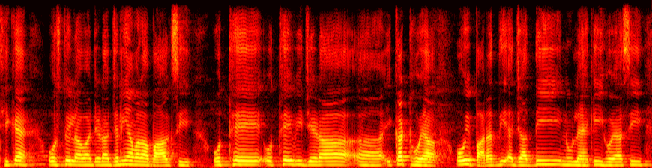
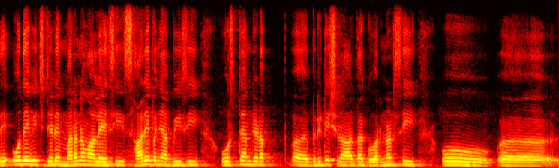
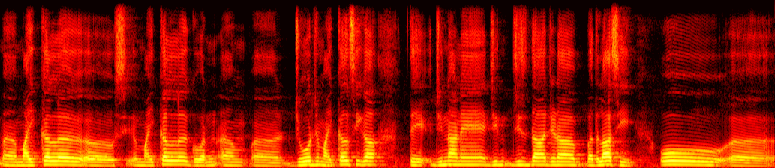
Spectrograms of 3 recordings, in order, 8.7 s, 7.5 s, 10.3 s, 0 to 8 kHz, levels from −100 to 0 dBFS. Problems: background sounds at intervals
